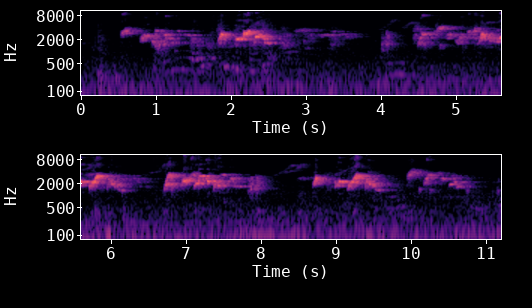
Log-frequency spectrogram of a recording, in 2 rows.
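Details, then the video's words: A newly bought captive red-whiskered bulbul, after two weeks of care, begins singing with some fire: rich, bubbly, tumbling warbled phrases of about two seconds, repeated several times with short pauses. "sau 2 tuần nuôi dưỡng em nó đã ra giọng có chút lửa"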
